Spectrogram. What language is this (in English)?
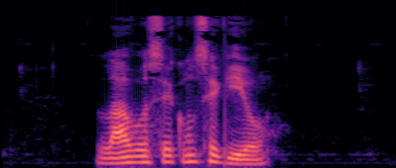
Portuguese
